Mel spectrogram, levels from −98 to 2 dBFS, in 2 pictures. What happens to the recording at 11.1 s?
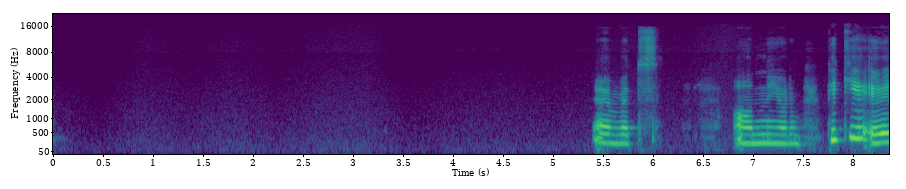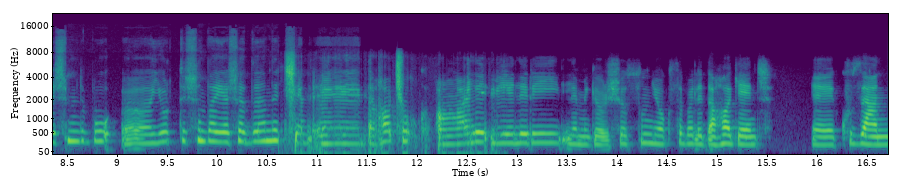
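At 11.1 s you're inside a call bitrate drop running from 10.63 s to the end: the encoder starved of bits, consistent with roughly 40 falling to 6 kbps, so speech turns coarse and watery, with the top end cut from 20 kHz to 8 kHz.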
